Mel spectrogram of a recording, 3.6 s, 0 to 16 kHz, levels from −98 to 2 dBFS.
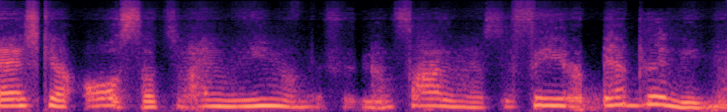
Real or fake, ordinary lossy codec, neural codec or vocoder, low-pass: fake; Opus, 24 kbps; codec, 44.1 kHz, 0.9 kbps, DAC; 14.4 kHz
